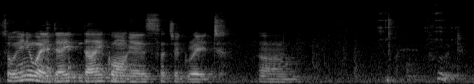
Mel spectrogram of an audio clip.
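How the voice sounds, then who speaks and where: Moderately paced speech with long, frequent pauses over noticeable background noise. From Japan. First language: Japanese. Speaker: holistic health counselor and cooking instructor. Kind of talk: cooking demonstration. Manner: halting.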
